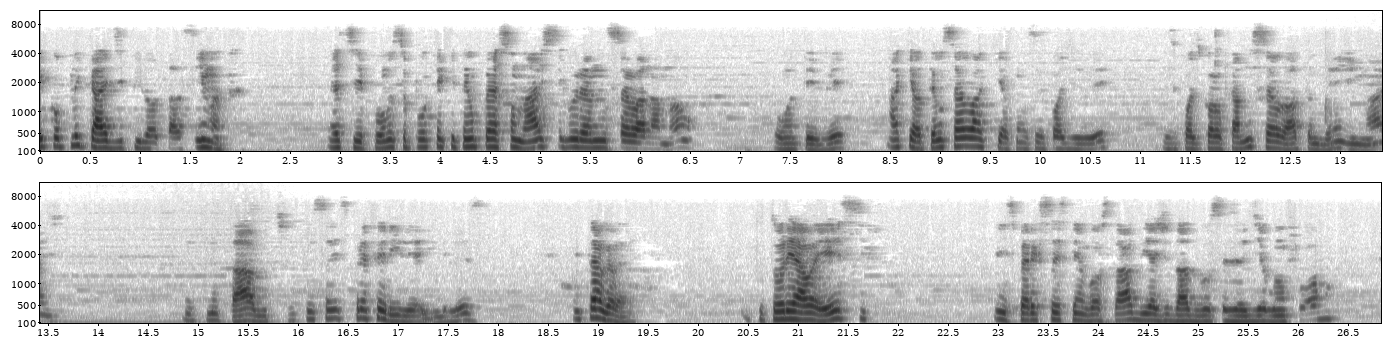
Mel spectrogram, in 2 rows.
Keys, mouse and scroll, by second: 0.0-0.7 typing, 2.4 d, 3.4 a, 4.6 d, 5.6 d, 7.4 a, 7.9 Escape, 8.2 middle click, 10.3-11.1 drag, 12.8 p, 13.2 w, 14.0 d, 15.1 d, 16.1 d, 16.6 d, 18.1 a, 18.9 Escape, 19.6 middle drag, 19.9 scroll down 2, 21.0 right click, 22.9 click, 24.8 click, 26.3 click.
